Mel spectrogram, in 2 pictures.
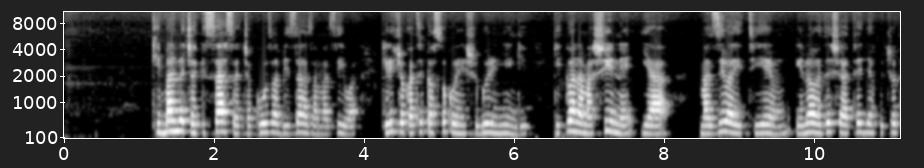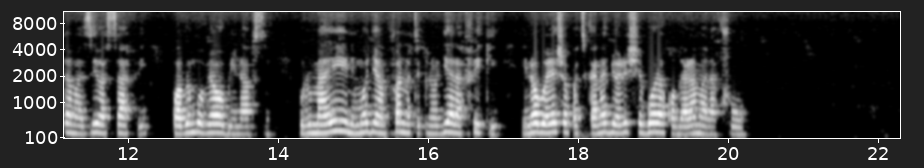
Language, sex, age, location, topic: Swahili, male, 18-24, Dar es Salaam, finance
